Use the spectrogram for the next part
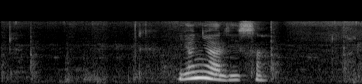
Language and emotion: Russian, neutral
